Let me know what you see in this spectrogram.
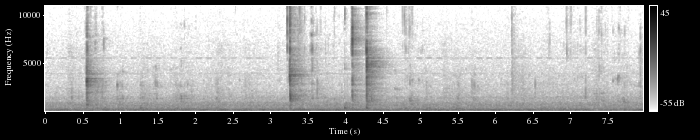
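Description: Close-up eating sounds: soft chewing with wet lip smacks, and a few loud sucking smacks between about three and four and a half seconds in as sauce is sucked off a finger. A steady low hum lies underneath.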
